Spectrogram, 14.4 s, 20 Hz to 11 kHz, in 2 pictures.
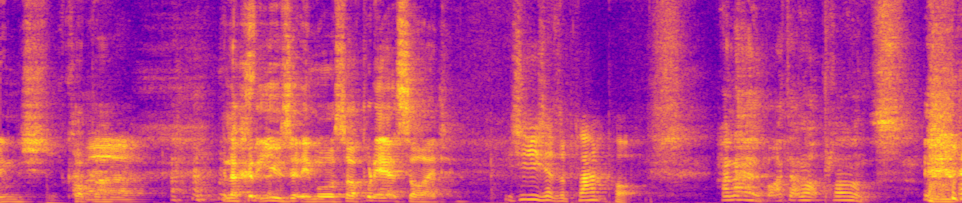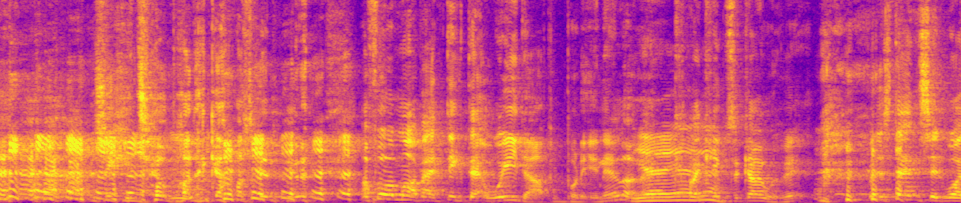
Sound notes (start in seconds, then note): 6.9 all laugh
